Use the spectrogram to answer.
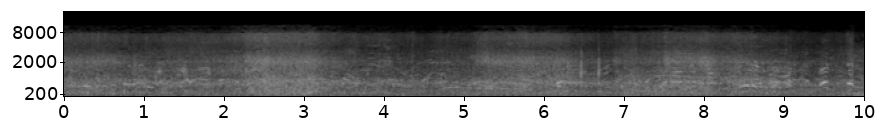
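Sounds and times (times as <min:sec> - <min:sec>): crowd talking: 0:00.0 - 0:10.0
small waves washing onto sand: 0:00.0 - 0:10.0.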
